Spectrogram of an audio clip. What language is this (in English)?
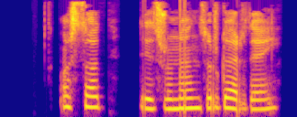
Pashto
